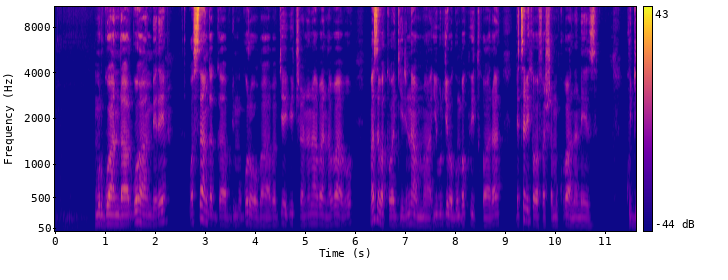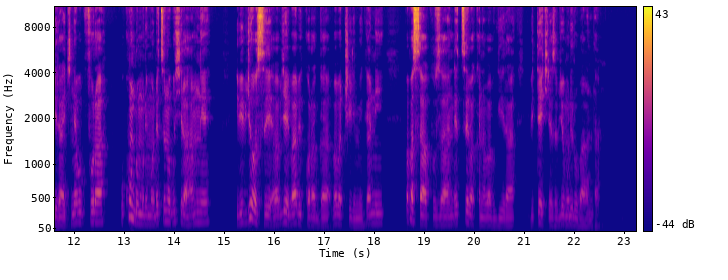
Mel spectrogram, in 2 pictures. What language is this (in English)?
Kinyarwanda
